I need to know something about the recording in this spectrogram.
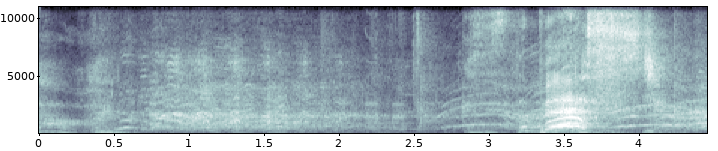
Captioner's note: audience laughing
